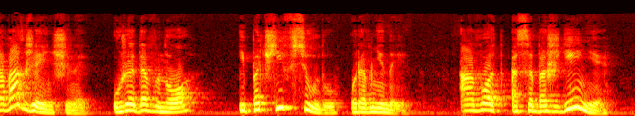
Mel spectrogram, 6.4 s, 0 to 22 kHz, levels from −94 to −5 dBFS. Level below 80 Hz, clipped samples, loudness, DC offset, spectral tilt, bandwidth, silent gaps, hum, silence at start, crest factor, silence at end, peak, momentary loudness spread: -62 dBFS; under 0.1%; -20 LUFS; under 0.1%; -6 dB/octave; 13.5 kHz; none; none; 0 s; 12 dB; 0.25 s; -8 dBFS; 9 LU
